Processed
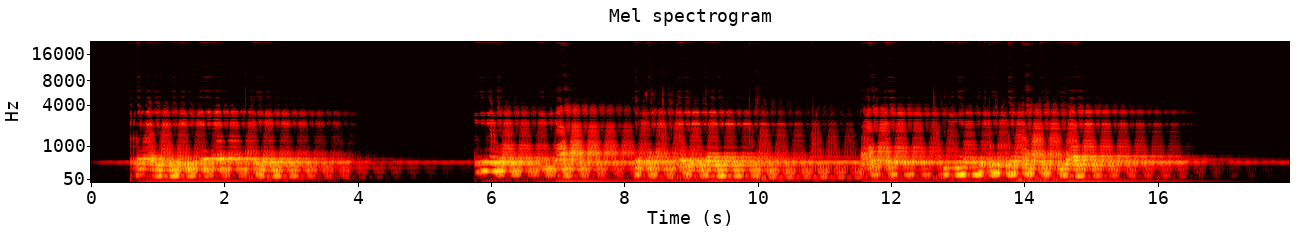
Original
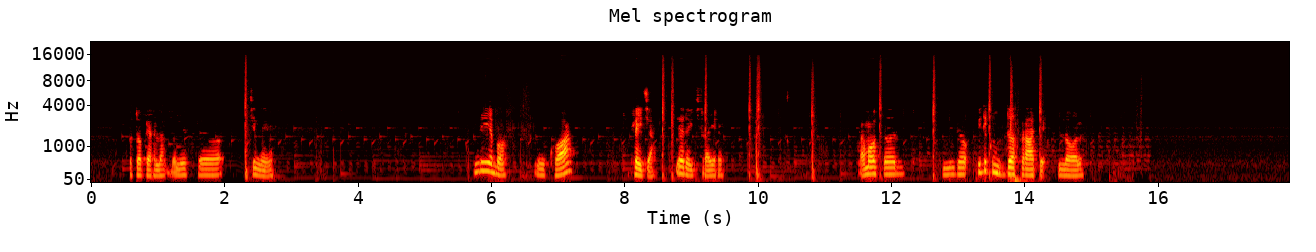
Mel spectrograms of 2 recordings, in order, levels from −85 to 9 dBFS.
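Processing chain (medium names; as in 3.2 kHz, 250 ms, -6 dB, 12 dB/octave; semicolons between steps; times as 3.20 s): bit-reversed sample order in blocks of 16 samples; treble shelf 6.2 kHz +8.5 dB; compression 5:1, threshold -24 dBFS, peak gain reduction 11.5 dB; waveshaping leveller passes 1; harmonic tremolo 3.9 Hz, depth 70%, crossover 560 Hz; whistle 450 Hz -51 dBFS; spring tank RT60 3.6 s, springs 40 ms, chirp 80 ms, DRR -9.5 dB; gate with hold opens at -28 dBFS; distance through air 200 m; two-band feedback delay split 530 Hz, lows 330 ms, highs 96 ms, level -12 dB; lamp-driven phase shifter 3.9 Hz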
